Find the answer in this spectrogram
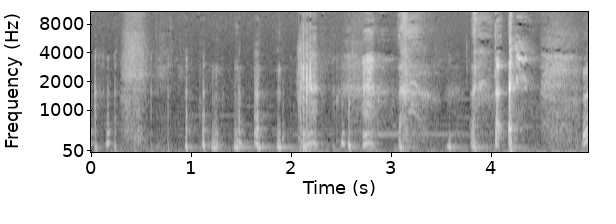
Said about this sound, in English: Have you noticed my cough has been less? It's still shitty. It's still there, but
